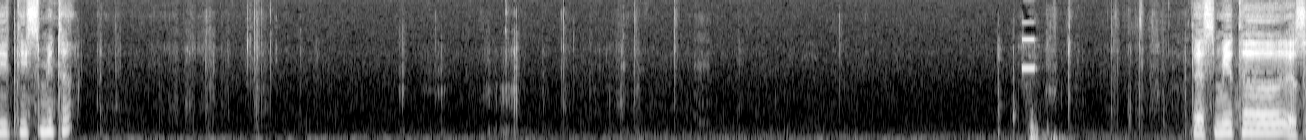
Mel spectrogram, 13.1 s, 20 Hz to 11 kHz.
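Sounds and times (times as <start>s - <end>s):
faint clicks and handling noises: 0.1s - 7.6s, 9.9s - 12.0s.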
